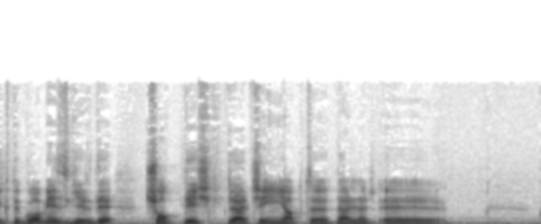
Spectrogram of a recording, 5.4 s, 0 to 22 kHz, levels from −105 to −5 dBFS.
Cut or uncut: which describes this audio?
cut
